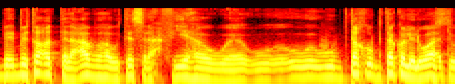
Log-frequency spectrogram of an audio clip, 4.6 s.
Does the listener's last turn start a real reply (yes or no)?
yes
